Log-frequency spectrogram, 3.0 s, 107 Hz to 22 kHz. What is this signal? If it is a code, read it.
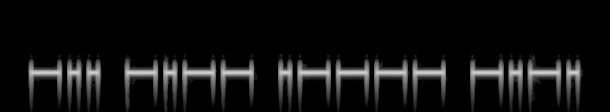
Morse code, heard as a keyed tone, about 25 wpm, 700 Hz. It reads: DY1C
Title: DXCC-100 Call Signs - 4 Characters - 25wpm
